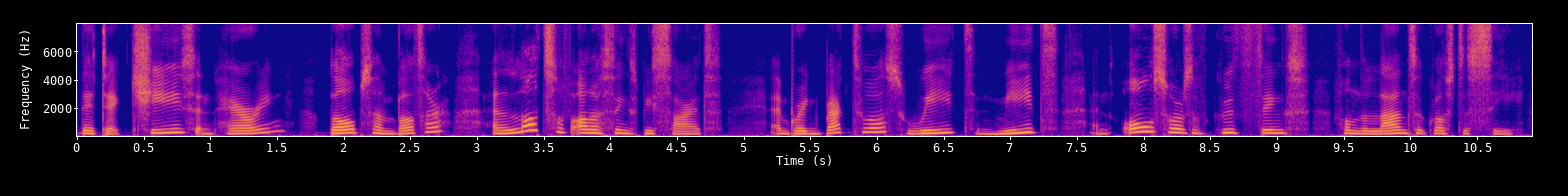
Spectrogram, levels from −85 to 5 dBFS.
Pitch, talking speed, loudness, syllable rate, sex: 225 Hz, 185 wpm, -18 LUFS, 4.3 syllables/s, female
